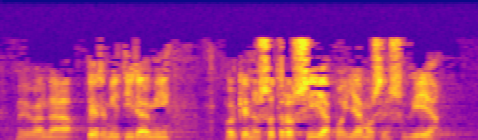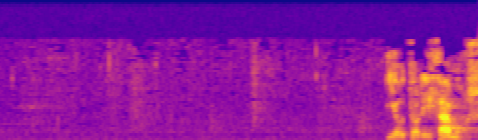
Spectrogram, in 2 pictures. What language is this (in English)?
Spanish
